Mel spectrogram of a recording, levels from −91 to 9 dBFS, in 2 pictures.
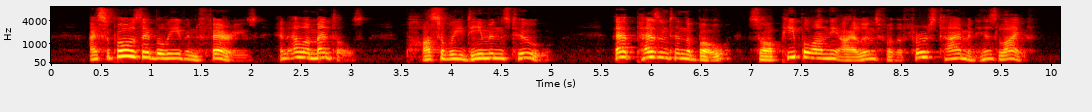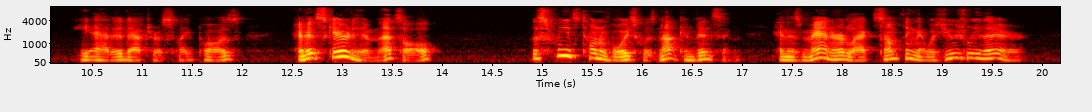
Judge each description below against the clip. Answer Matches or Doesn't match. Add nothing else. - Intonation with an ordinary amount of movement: Doesn't match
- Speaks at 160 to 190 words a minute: Matches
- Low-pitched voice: Doesn't match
